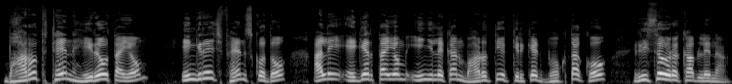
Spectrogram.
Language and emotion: Santali, angry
